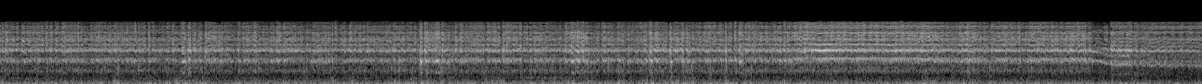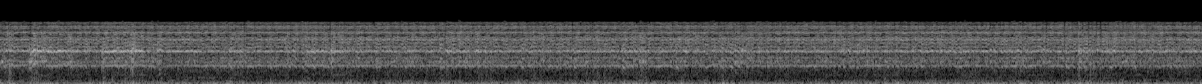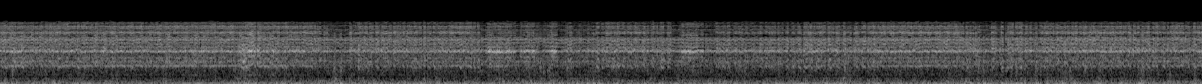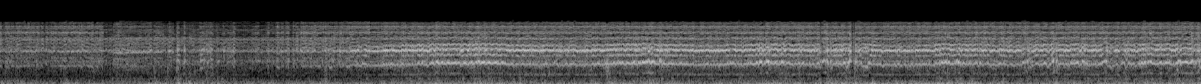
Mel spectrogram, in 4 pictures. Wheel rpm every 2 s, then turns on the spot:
160, 160, 160, 170, 160, 150, 120, 110, 110, 120, 110, 120, 120, 110, 110, 120, 110, 110, 120, 120, 110, 120, 120, 110.
none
